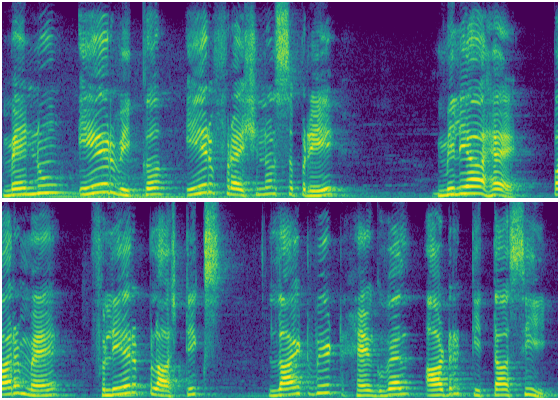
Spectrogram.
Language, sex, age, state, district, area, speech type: Punjabi, male, 18-30, Punjab, Patiala, rural, read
